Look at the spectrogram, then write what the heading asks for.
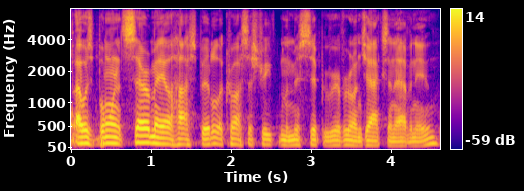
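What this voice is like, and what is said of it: New Orleans Yat accent. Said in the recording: “Siri doesn't get my Yat accent”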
